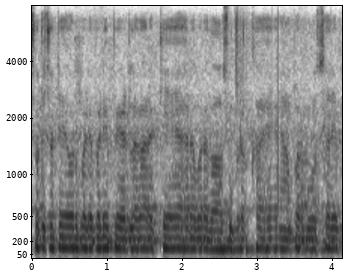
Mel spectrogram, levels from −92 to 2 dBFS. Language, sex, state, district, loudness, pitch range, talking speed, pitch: Hindi, male, Uttar Pradesh, Shamli, -16 LUFS, 120-125 Hz, 275 wpm, 120 Hz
